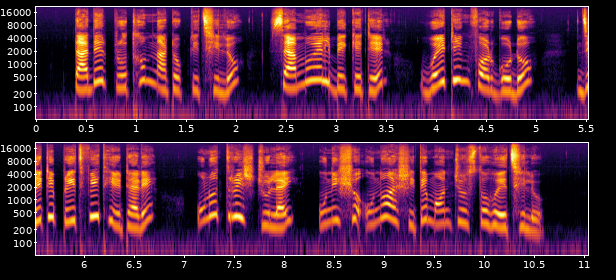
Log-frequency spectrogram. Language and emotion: Bengali, neutral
